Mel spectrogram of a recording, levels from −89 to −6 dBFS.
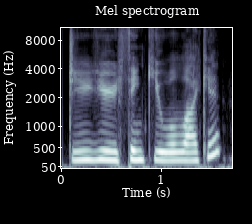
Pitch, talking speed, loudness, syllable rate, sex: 220 Hz, 245 wpm, -15 LUFS, 4.7 syllables/s, female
